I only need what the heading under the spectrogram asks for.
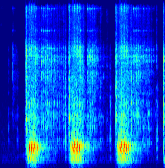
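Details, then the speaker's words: String trimmer on the bench, primed and on full choke, throttle depressed; four rope pulls, each a short hollow whistling rasp with no catch; choke butterfly on the air filter base not sealing, fluttering. "you hear the way that this thing is sounding when you pull the rope it kind of that is a telltale sign that that choke butterfly and this carburetor or on this air filter base is not sealing off it's actually fluttering making a whistling sound"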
